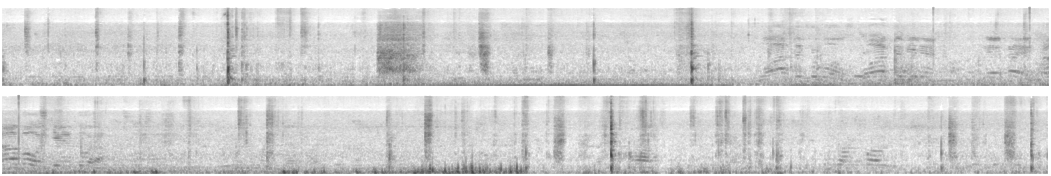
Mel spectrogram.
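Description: Tennis balls struck by rackets and bouncing on a clay court, sharp pops coming every second or two through a rally, with distant voices in the middle and near the end.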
